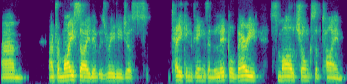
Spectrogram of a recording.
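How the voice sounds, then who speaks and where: An Irish marketing executive, appearing as a guest, gives a casual online summit talk over a muffled, dry video-call line. His medium-pitched voice is steady, a little slow, with a breathy edge, and he's chatty, full of fillers and restarts.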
